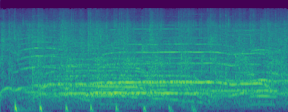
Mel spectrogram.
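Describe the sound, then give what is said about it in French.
A live show audience applauds and cheers loudly and steadily to welcome Jean-Thomas Jobin, with whoops and shouts riding over dense clapping and a regular beat of low thumps, like rhythmic stomping or clapping. “J'aimerais ça qu'on donne une bonne main d'applaudissement à mon ami, le gars qui a eu l'idée de partir le Patreon.”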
